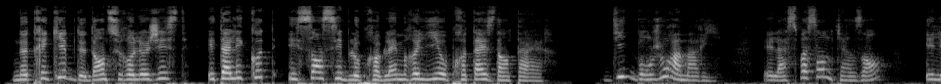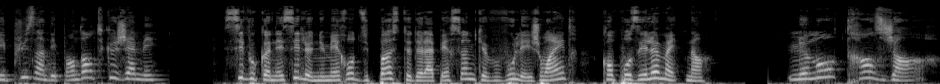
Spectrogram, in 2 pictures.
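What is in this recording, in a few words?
Female, French, Canada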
